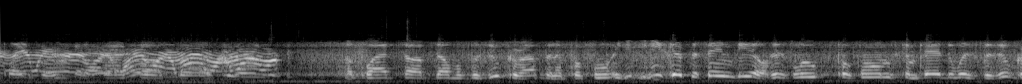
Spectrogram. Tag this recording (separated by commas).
Speech, Radio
